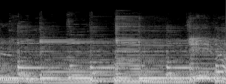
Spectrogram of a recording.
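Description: Bluegrass band playing live on stage: picked acoustic strings over a steady bass, with no voice singing in this stretch.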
